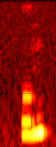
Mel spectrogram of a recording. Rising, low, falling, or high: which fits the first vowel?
rising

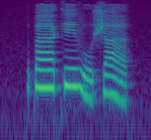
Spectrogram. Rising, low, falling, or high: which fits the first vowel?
high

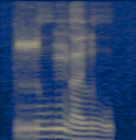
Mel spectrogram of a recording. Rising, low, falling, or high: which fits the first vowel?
high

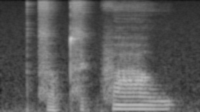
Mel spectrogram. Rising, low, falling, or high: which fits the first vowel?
low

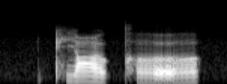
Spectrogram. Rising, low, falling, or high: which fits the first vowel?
falling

